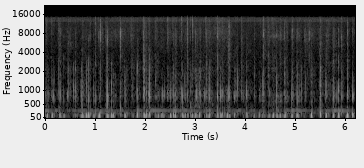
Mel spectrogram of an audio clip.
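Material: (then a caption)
Rubber. A small brown textured rubber toy football, likely hollow, is held in one hand and tapped rapidly with the fingertips of the other hand close to the mic. The result is a fast, uneven stream of soft, dull, low thuds centred around 100 Hz that die away almost instantly, with a faint steady hum underneath.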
